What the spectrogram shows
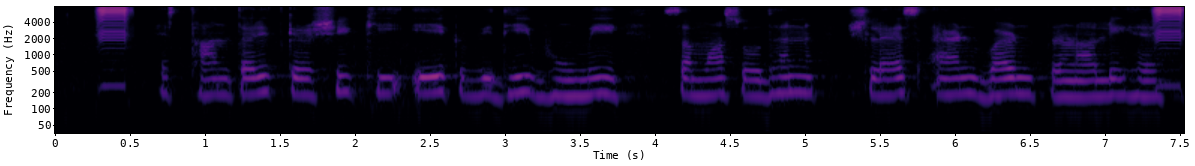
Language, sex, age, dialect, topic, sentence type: Hindi, female, 31-35, Marwari Dhudhari, agriculture, statement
